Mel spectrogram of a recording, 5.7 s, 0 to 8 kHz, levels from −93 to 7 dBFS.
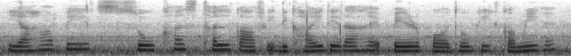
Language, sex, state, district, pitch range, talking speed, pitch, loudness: Hindi, female, Uttar Pradesh, Lalitpur, 195-230 Hz, 145 wpm, 205 Hz, -14 LUFS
